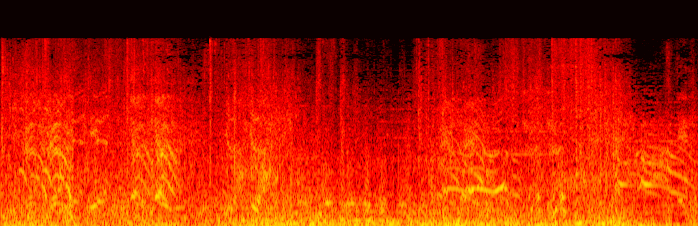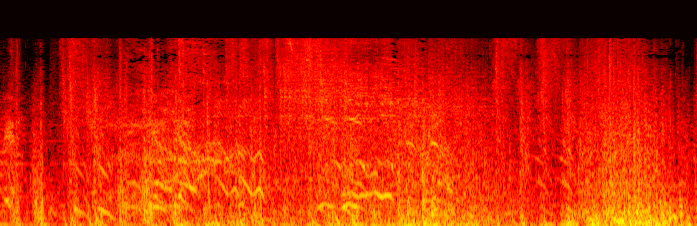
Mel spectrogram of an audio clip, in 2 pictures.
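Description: Punches and blows thud during a fight.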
